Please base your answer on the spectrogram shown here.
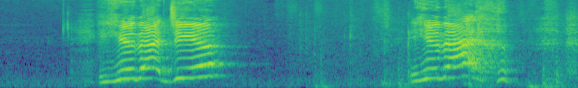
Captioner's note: laughs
